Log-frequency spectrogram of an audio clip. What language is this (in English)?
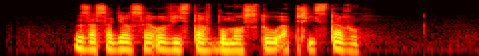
Czech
